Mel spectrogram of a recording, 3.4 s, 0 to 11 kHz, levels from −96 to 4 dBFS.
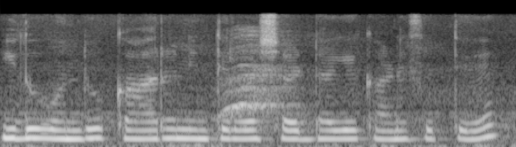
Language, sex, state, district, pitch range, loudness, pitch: Kannada, female, Karnataka, Koppal, 195-205 Hz, -16 LUFS, 195 Hz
